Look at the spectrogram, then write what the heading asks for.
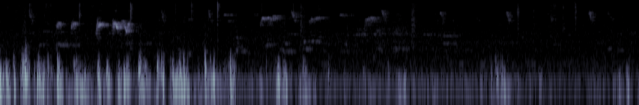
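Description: Small birds chirping in short bursts, over a run of dull low thumps that come several times a second during the first three seconds and then fade.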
